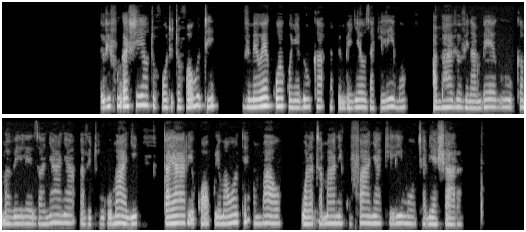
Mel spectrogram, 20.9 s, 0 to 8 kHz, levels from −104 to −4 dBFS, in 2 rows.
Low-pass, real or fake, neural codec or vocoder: 7.2 kHz; real; none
